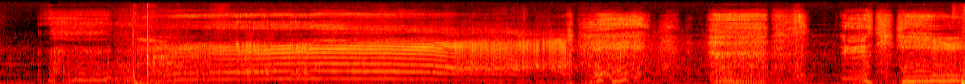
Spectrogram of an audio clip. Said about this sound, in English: You are in the mines of Moria, doors of Durin. Here you are going through here. He's like, I'm gonna find that Baggins is. And he gets to a door, pushing against the door. Door's not opening. Making all your Gollum grunty noises.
